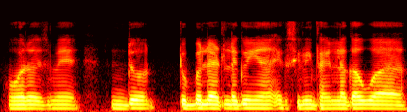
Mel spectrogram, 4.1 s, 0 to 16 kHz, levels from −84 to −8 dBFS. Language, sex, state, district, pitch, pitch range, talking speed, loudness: Hindi, male, Punjab, Pathankot, 125 Hz, 125-130 Hz, 205 wpm, -18 LUFS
